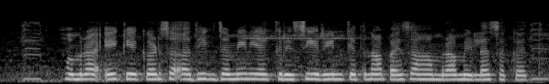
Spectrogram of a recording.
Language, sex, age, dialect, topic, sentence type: Maithili, female, 18-24, Angika, banking, question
